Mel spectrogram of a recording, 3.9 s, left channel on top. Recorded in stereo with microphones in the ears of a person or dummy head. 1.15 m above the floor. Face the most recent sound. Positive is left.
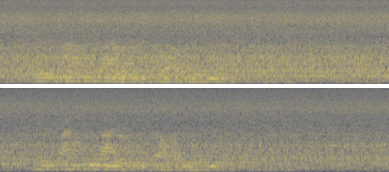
turn(degrees=-85)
